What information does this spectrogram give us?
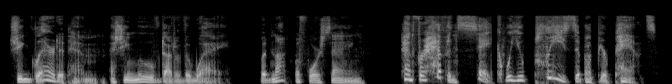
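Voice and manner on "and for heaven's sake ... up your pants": higher, tart parting remark; a glaring lady's last word; annoyed woman snapping at him; exasperated woman. Acted. She glared, parting shot.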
